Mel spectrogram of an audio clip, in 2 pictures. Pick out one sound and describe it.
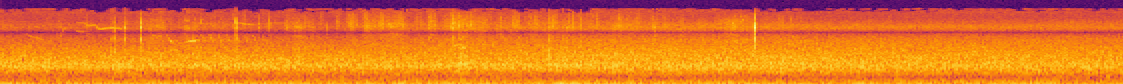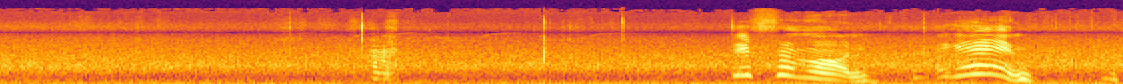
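A dog's paws patter softly across grass.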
